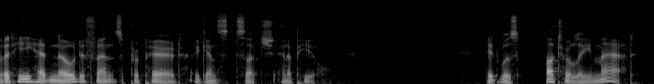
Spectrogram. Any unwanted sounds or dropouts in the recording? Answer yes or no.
no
